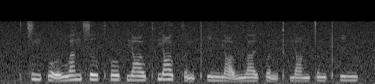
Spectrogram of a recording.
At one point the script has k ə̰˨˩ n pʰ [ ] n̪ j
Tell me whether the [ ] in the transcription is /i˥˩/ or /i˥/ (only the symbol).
i˥˩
